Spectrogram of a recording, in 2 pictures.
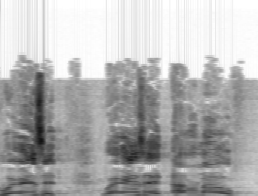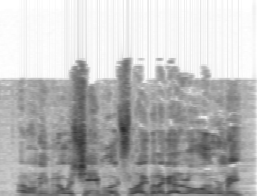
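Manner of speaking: put-on confused little kid. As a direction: act out a puzzled small boy. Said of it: "I was like".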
